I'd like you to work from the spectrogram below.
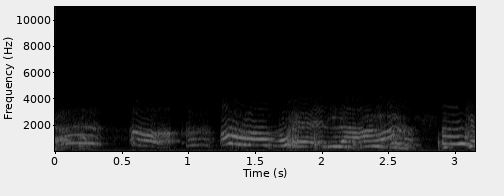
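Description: A girl cries and sobs in a string of wavering, wailing bursts with short catches of breath between them.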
